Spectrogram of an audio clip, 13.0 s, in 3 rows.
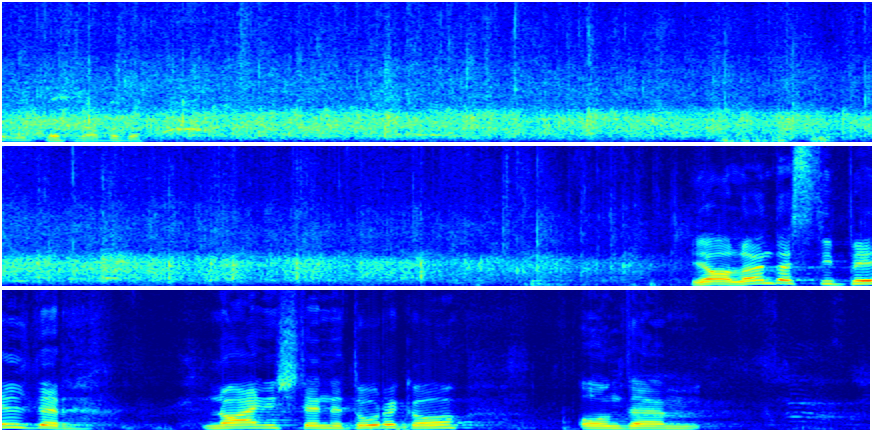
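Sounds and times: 
applause: 0.0 - 7.9
speech: 0.2 - 1.0, 7.8 - 12.3.

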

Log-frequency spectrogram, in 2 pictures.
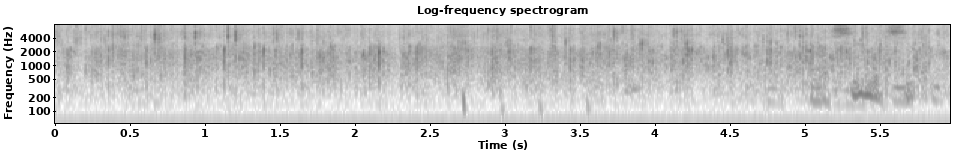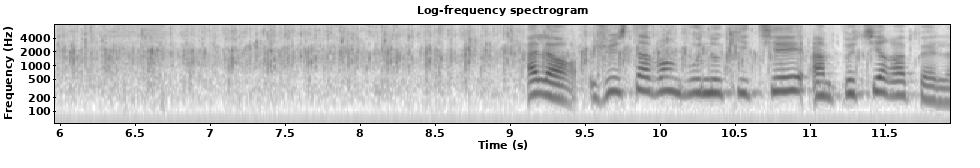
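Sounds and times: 
audience applause: 0.0 - 11.0
speech: 5.2 - 6.1, 9.1 - 11.9.

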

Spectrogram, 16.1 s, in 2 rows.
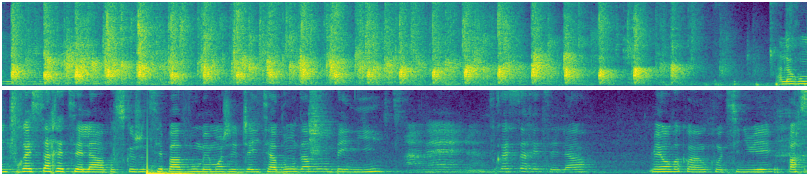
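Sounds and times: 
church congregation clapping in praise to God: 0.0 - 7.5
speech: 7.8 - 12.0, 13.6 - 16.0.

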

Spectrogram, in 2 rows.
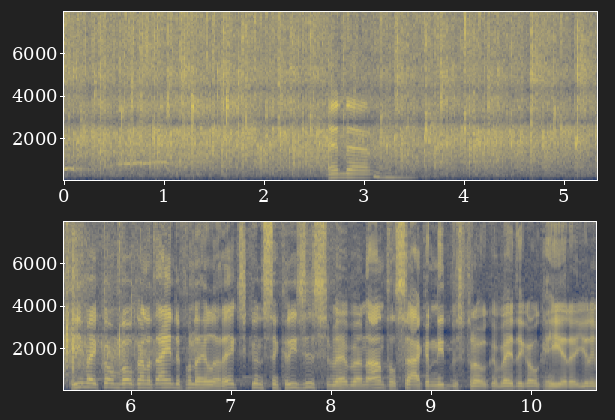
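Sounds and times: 
audience applause for four guests: 0.0 - 6.8
speech: 2.6 - 3.6, 5.4 - 10.6.

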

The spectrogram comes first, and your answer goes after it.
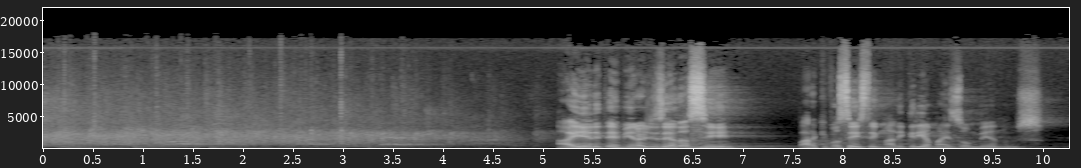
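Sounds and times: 
audience applauding: 0.0 - 5.3
speech: 5.2 - 7.0, 7.6 - 10.0.

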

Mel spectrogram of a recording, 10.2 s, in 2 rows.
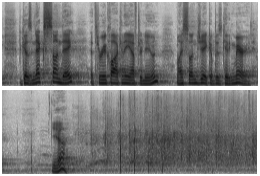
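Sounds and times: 
speech: 0.3 - 5.2, 6.1 - 6.6
audience applause: 6.6 - 10.2.

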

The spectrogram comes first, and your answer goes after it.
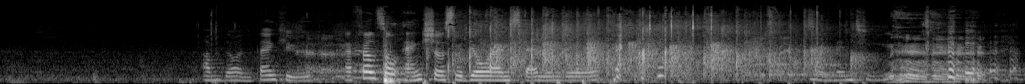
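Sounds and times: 
speech: 2.0 - 6.9, 8.5 - 10.0
laughter: 3.0 - 3.8, 5.6 - 10.2
audience applause: 4.2 - 9.8.

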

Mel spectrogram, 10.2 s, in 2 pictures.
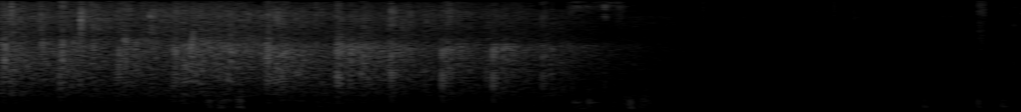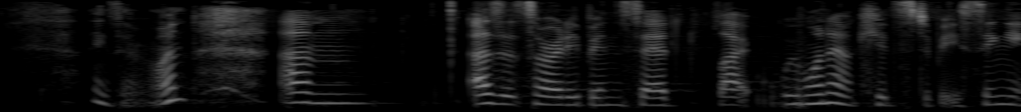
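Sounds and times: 
round of applause: 0.0 - 3.2
speech: 5.6 - 10.2.

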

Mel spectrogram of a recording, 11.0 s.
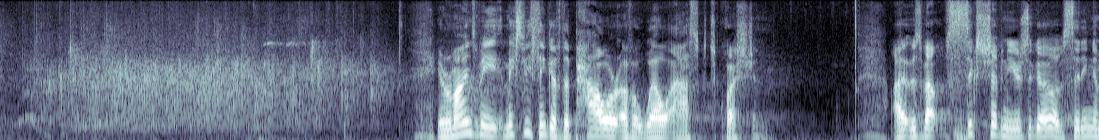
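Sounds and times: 
audience clapping: 0.0 - 4.2
speech: 4.4 - 7.7, 9.0 - 10.9.

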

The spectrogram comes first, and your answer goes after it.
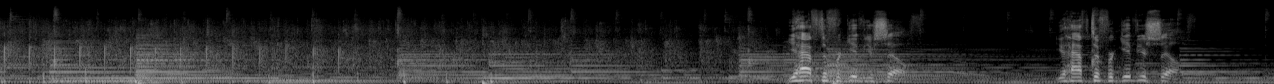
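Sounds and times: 
audience clapping: 0.0 - 8.3
speech: 7.9 - 9.2, 10.6 - 12.0.

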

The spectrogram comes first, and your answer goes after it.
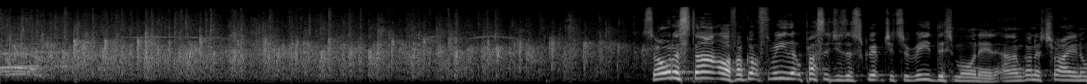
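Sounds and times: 
audience applause: 0.0 - 6.5
speech: 6.5 - 10.8.

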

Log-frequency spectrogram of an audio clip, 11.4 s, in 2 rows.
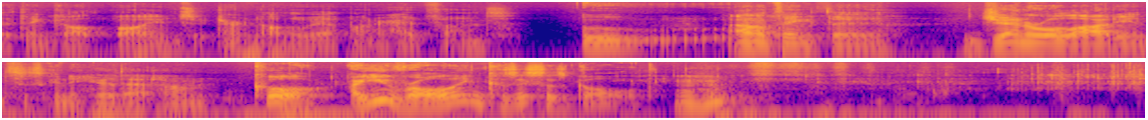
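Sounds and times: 
speech: 0.0 - 9.7
ice cubes clinking in a glass of water: 10.2 - 11.4.

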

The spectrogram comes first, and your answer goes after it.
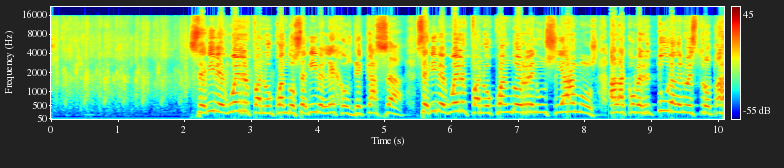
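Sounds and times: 
audience applauding: 0.0 - 2.9
speech: 2.1 - 10.0.

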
